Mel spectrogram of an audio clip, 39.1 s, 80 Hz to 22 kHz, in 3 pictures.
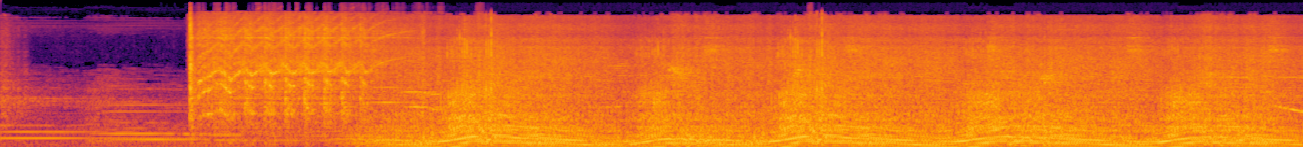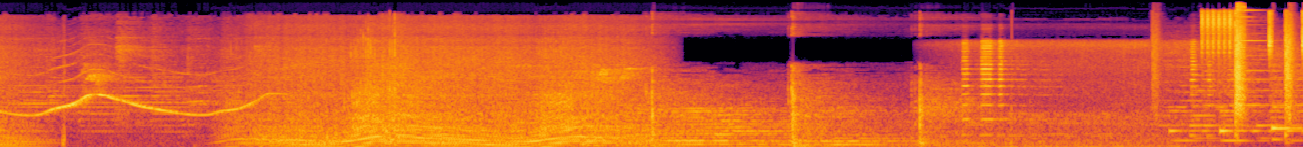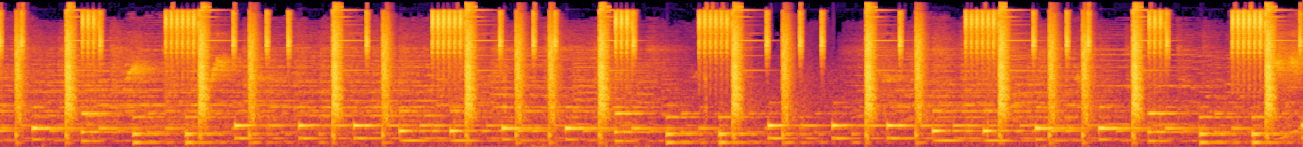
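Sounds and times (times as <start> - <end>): siren-like whoop: 12.8 - 16.2
engine revving: 15.4 - 19.0.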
